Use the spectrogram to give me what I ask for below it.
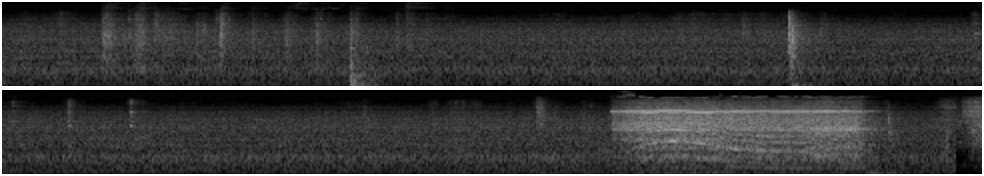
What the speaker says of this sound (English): what I'm going to do now is screw in the back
